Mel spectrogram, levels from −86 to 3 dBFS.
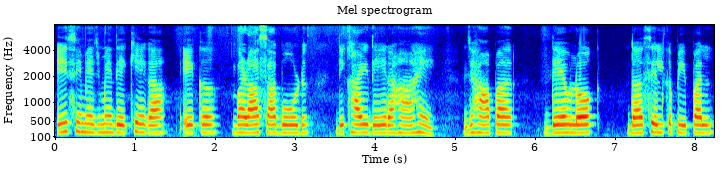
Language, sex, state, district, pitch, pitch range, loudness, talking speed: Hindi, female, Rajasthan, Jaipur, 205 Hz, 200-210 Hz, -17 LUFS, 140 wpm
